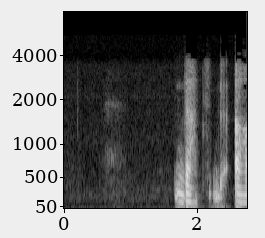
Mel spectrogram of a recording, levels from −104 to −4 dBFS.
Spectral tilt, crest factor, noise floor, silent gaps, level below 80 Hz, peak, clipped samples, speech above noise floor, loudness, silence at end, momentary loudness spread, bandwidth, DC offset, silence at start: -11 dB/octave; 24 dB; -72 dBFS; none; -48 dBFS; -4 dBFS; under 0.1%; 47 dB; -27 LUFS; 0 s; 11 LU; 4 kHz; under 0.1%; 1.65 s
